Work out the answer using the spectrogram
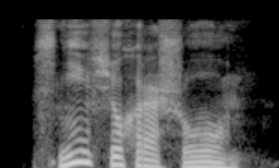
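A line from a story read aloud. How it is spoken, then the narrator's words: Calm, peaceful voice. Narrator (Russian): спокойным и даже каким-то умиротворенным голосом сообщил мне Лар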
